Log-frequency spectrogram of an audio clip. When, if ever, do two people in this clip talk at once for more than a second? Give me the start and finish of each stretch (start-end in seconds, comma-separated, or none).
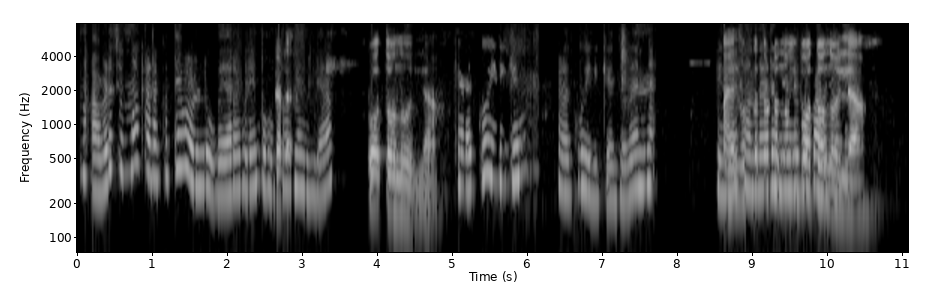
8.6-10.3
